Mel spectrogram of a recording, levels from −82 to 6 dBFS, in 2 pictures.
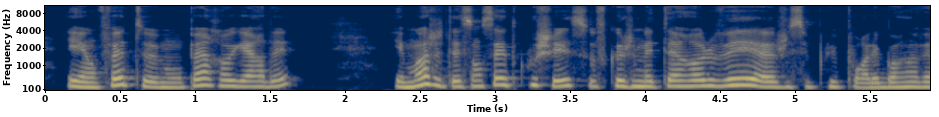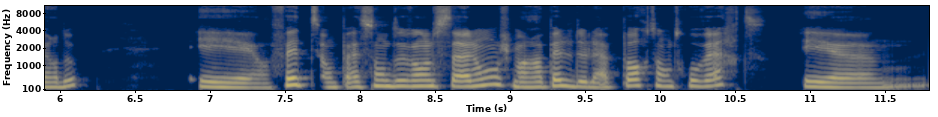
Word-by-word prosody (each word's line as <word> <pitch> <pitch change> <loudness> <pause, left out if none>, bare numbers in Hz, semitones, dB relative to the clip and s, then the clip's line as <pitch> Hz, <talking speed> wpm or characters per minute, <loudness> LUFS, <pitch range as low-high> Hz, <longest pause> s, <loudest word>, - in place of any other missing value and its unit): et 205 -3 +3
en 180 - 0
fait, 260 +3 +2
heu, 190 -2 +1
mon 175 0 -3
père 250 +5 +1
regardait 210 +2 -1 0.6
et 195 - 0
moi, 235 +10 +5
j'étais 215 -7 0
censée 215 +5 0
être 260 0 0
couchée. 235 -4 0
Sauf 210 -4 -8
que 220 - +1
je 210 - 0
m'étais 205 +1 +1
relevée, 230 +3 +5
heu, 195 0 +3
je 185 0 -5
sais 190 +1 -5
plus, 190 +3 -6
pour 175 -1 -5
aller 175 - -1
boire 185 +1 0
un 190 - -1
verre 185 -1 -1
d'eau 225 +6 -4 0.7
et 180 -4 0
en 165 0 -9
fait, 260 +7 +3
en 180 - -4
passant 190 +4 -1
devant 220 0 +1
le 225 - +2
salon, 220 +6 +2
je 260 -6 -5
me 190 - +1
rappelle 205 +4 +1
de 195 - 0
la 180 - -3
porte 235 +4 -1
entrouverte 220 +3 -4 0.2
et 195 -2 +2
hem, 175 +3 -3
210 Hz, 230 wpm, -22 LUFS, 185-230 Hz, 0.7 s, moi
